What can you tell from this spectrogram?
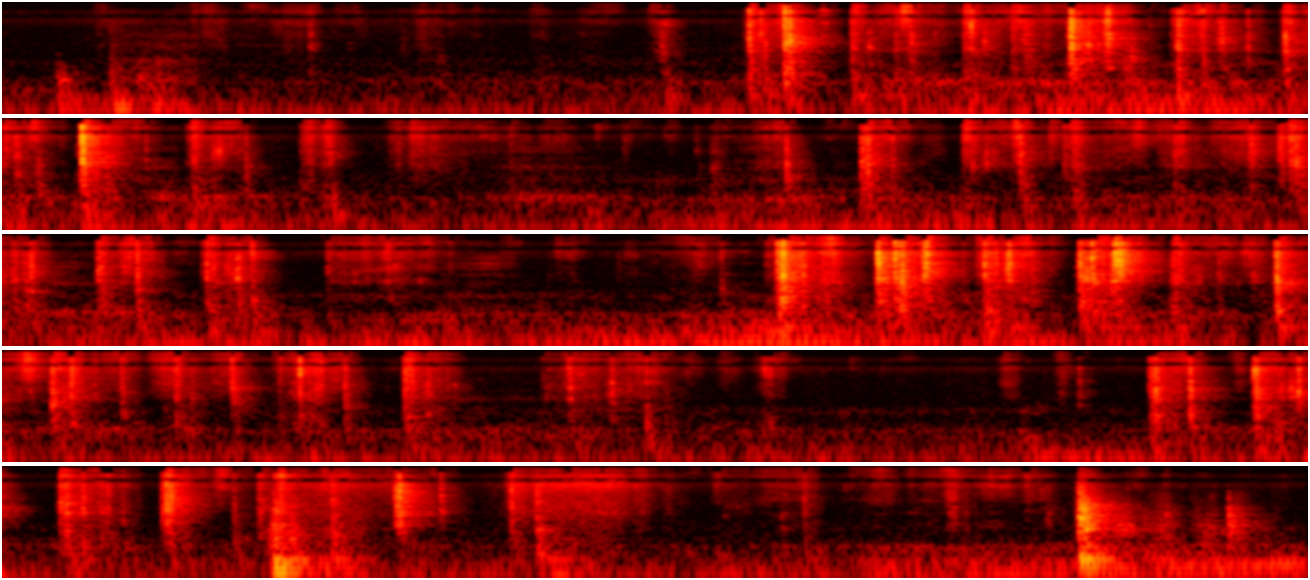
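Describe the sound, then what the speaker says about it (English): Quiet, repeated riffling and flicking of tarot cards in bursts, with soft slaps as cards are laid down on a surface, close by. "you can see me shuffling and laying the cards out"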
